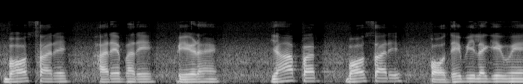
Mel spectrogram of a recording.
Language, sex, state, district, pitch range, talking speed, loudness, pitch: Hindi, male, Uttar Pradesh, Lucknow, 125-145 Hz, 170 wpm, -15 LUFS, 135 Hz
